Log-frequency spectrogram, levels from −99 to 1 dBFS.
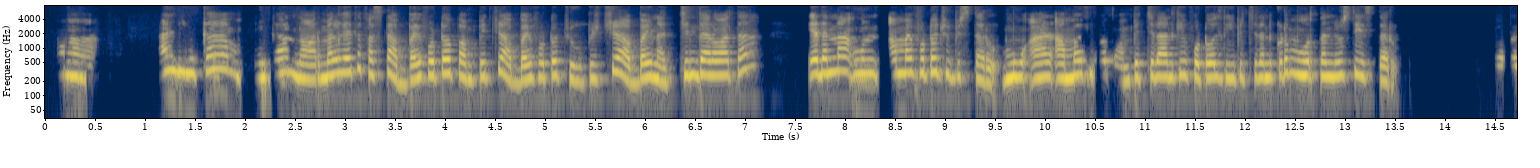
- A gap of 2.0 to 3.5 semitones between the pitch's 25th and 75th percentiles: Yes, average, 3.1 semitones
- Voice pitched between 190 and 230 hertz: No, very high, 250 Hz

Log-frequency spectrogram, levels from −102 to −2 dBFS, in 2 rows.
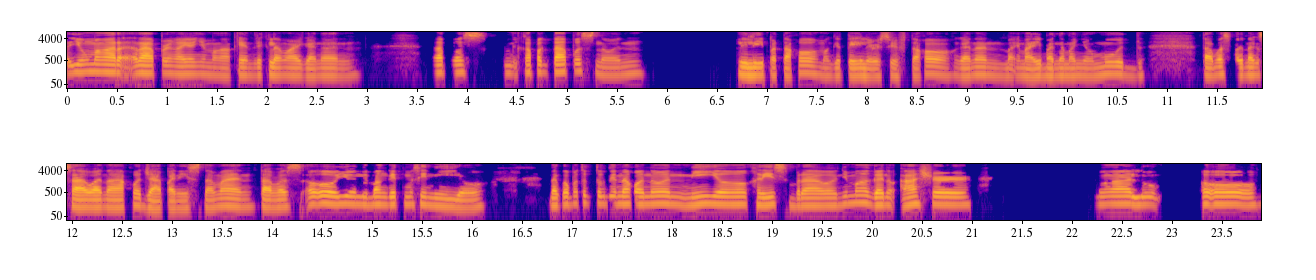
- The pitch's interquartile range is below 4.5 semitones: No, average, 4.8 semitones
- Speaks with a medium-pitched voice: Yes, medium, 145 Hz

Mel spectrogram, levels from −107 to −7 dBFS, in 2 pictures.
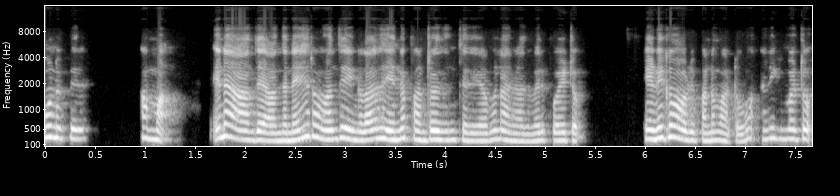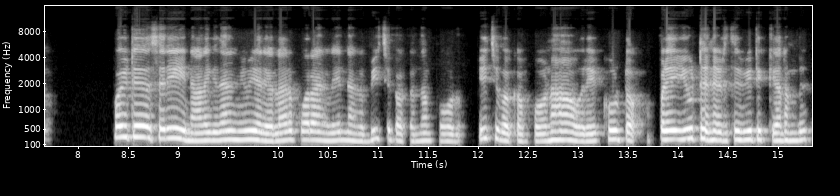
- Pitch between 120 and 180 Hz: No, high, 220 Hz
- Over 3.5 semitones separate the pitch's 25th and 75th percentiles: No, average, 3.2 semitones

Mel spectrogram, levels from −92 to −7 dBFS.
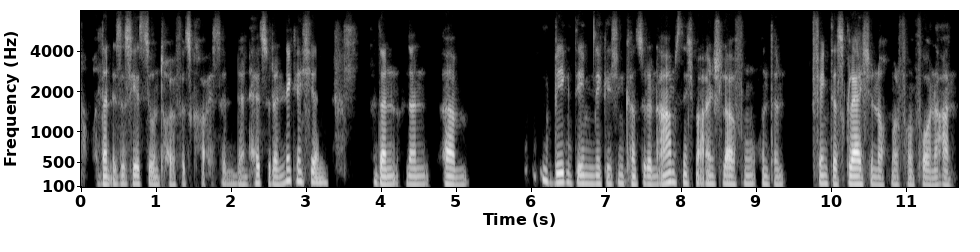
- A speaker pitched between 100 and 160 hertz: Yes, low, 135 Hz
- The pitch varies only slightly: Yes, narrow, 1.9 semitones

